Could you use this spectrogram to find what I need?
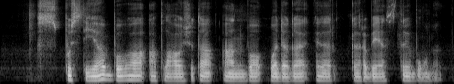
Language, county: Lithuanian, Vilnius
